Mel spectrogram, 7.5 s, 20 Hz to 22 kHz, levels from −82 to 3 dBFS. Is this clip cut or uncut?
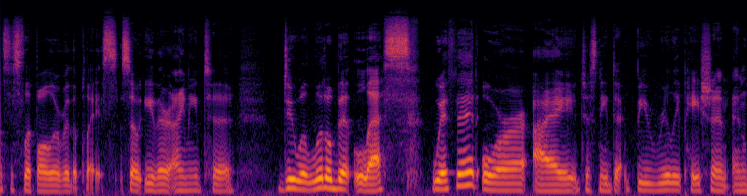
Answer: cut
